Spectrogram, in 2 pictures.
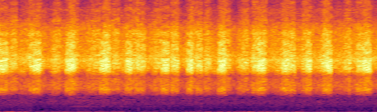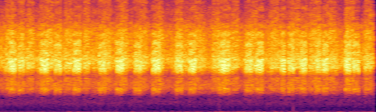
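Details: Cicadas singing in midsummer in a Greek pine forest: a dense, continuous high buzzing chorus, pulsing rapidly about three times a second, with no other sounds.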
